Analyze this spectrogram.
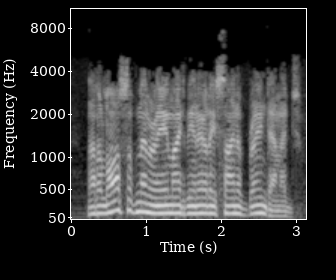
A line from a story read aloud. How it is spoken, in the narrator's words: Konev said coldly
